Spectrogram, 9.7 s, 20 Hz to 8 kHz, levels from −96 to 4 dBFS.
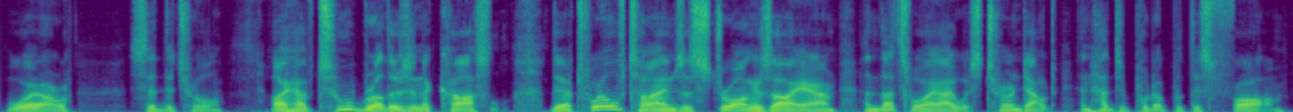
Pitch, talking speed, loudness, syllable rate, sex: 130 Hz, 215 wpm, -17 LUFS, 5.0 syllables/s, male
